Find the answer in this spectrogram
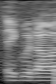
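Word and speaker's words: Iguodala: like like Curry like Iguidal is such a is that how you pronounce his name. You got it right. You got right.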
